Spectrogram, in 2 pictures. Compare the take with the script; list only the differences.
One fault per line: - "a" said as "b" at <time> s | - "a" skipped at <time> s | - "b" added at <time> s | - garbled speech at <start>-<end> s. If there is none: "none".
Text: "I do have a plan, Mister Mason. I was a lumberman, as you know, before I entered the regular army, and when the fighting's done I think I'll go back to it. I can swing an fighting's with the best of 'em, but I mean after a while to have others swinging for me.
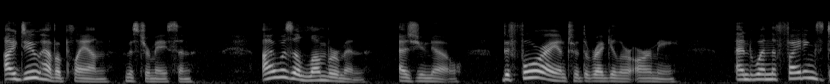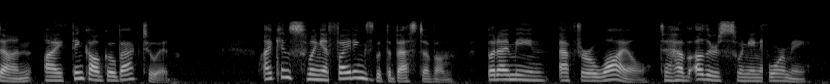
none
